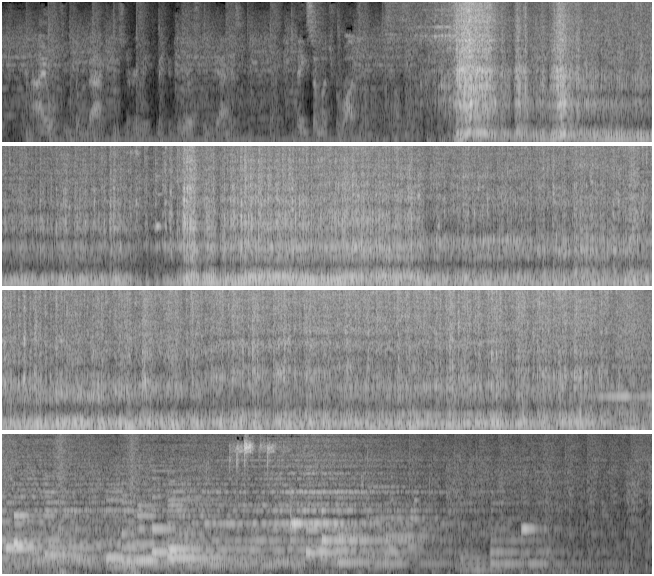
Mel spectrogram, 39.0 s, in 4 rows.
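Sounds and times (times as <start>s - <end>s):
car engine running and revving: 6.3s - 28.8s.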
